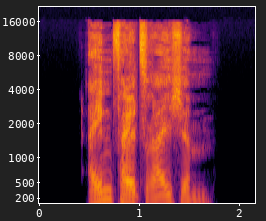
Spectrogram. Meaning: strong dative masculine/neuter singular of einfallsreich
- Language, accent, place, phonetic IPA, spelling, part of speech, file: German, Germany, Berlin, [ˈaɪ̯nfalsˌʁaɪ̯çm̩], einfallsreichem, adjective, De-einfallsreichem.ogg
